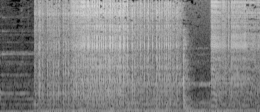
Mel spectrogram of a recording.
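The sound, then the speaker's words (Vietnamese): An old, loose wooden door rattles hard in gusting wind at night, a dense, rapid clattering mixed with a broad windy roar that starts abruptly after a quieter opening and continues loudly to the end. “Gió thổi cánh cửa rung lên bần bật.”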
